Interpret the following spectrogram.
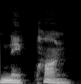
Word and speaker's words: Nepal: in Thailand it's pronounced nepon nepon I don't know why because there's no n at the end of it you know Neal with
